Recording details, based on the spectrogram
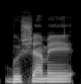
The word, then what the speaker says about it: Buscemi: And my name is Andy Buscemi. The last name is spelled B-U-S-C-E-M-I.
